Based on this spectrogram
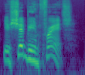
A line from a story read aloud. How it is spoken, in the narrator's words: said one man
